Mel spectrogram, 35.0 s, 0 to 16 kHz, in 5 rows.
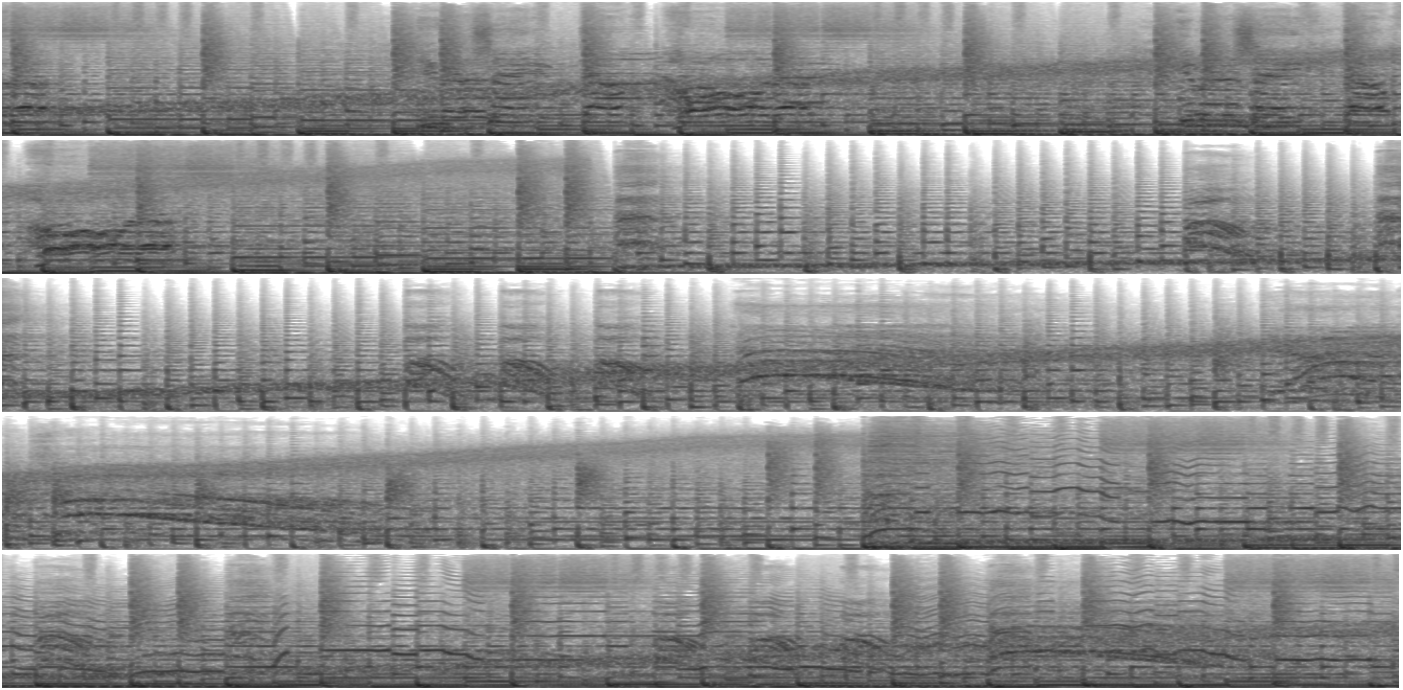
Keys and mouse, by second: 2.0 click, 4.9 click, 7.4 click, 10.1 ctrl+d, 10.7 click, 11.6 click, 14.3 click, 22.0 click, 25.5 click, 29.0 click, 30.9 click, 33.1 click.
